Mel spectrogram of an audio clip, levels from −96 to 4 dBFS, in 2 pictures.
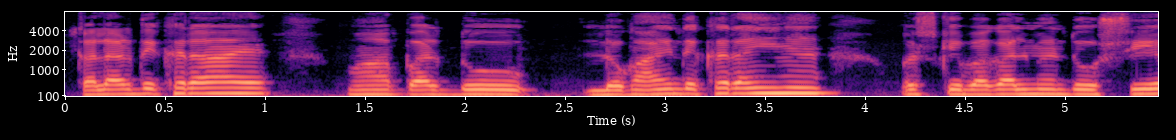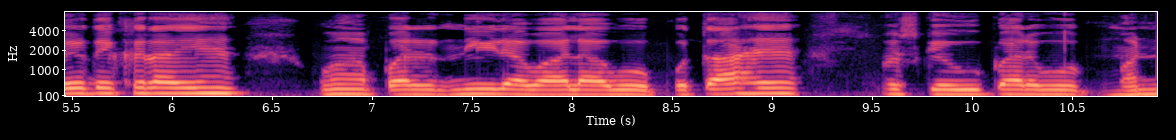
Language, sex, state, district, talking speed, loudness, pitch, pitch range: Hindi, male, Chhattisgarh, Bilaspur, 165 wpm, -18 LUFS, 160 Hz, 155-185 Hz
